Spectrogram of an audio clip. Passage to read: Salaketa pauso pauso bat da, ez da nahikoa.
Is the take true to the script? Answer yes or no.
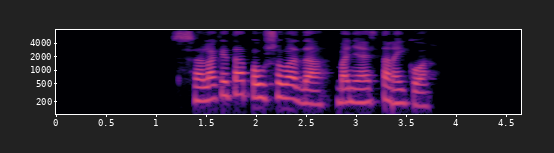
no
